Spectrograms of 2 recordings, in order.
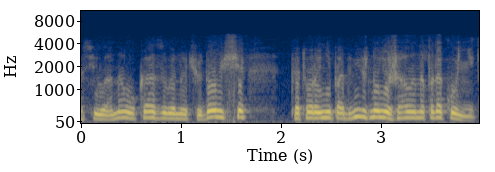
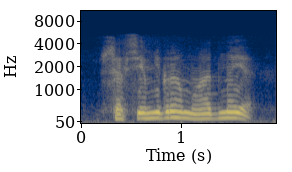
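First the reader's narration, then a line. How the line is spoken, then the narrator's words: Glum. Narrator (Russian): уныло сказал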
